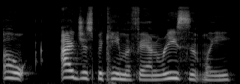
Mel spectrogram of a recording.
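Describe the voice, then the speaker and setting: Woman voicing a flustered young heroine, high voice, slow speech, dry close sound. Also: fairly bright tone, no echo. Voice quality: giggly, flustered. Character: nervous young woman hero, secretly scheming. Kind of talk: audio drama acting.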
